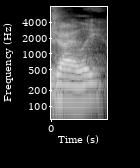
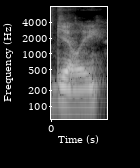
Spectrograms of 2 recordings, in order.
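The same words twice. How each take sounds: First: The name begins with a soft J sound. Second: The name begins with a hard G sound.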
